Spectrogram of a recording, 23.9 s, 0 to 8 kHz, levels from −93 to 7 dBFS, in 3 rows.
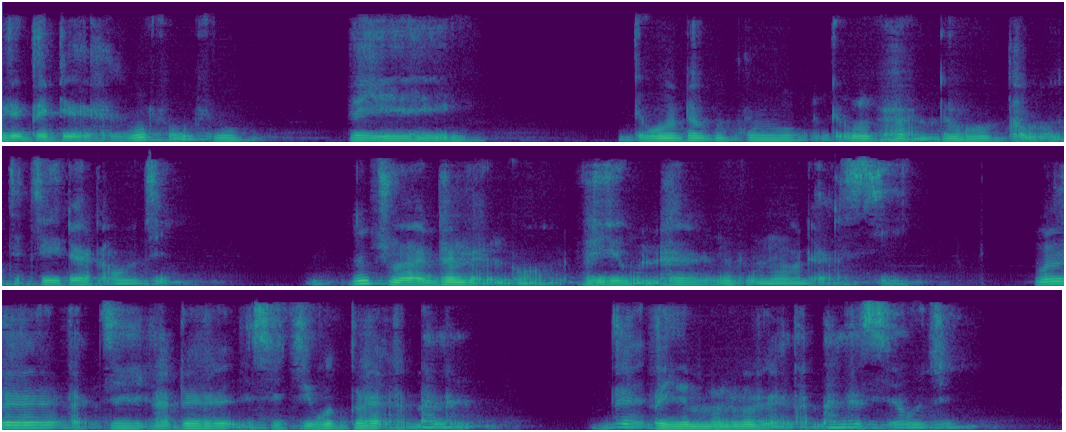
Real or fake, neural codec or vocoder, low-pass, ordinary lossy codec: fake; autoencoder, 22.05 kHz, a latent of 192 numbers a frame, VITS, trained on one speaker; 7.2 kHz; AAC, 32 kbps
